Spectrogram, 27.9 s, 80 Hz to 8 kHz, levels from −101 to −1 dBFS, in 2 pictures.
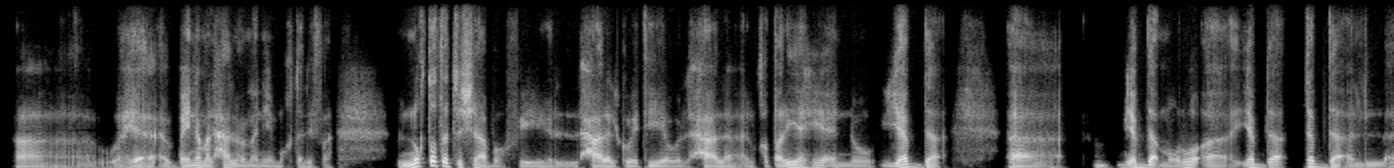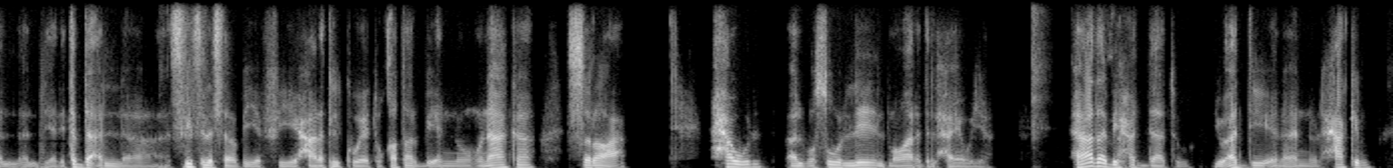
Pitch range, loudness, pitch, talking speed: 90-120 Hz, -22 LUFS, 100 Hz, 85 wpm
